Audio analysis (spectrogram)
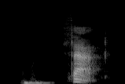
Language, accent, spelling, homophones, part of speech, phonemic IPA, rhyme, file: English, Australia, fap, FAP / FAPP, adjective / interjection / verb / noun, /fæp/, -æp, En-au-fap.ogg
- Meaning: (adjective) Drunk; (interjection) Indicates that someone (normally the speaker) is either masturbating, or inspired to by sexual arousal; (verb) To masturbate; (noun) A session of masturbation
